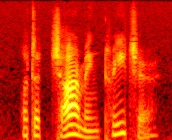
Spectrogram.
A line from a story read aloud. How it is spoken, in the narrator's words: Carl murmured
